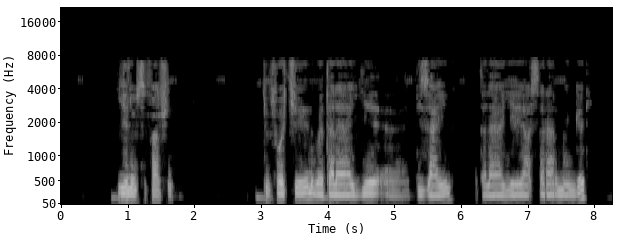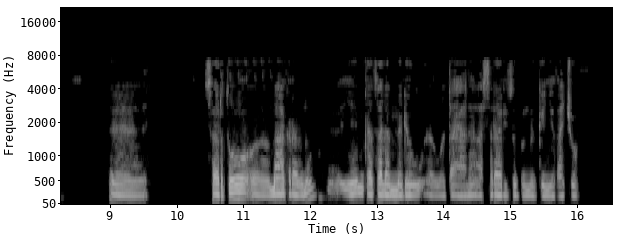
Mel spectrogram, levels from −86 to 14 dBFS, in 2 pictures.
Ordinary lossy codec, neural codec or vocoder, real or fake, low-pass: MP3, 32 kbps; codec, 16 kHz, 16 kbps, FreqCodec, larger model; fake; 7.2 kHz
